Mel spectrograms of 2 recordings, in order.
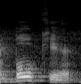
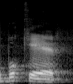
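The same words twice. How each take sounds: First: "boker" as BÔ-ker, weight on the first syllable; "boker" with long stressed bo and falling end. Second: "boquer" stressed on the last syllable, open e; "boquer" with the weight thrown onto "quer"; mistaken final stress. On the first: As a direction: lean on the "bo" of "boker", let "ker" fall away. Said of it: "A sílaba tônica é no B". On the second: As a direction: say "boquer" as bo-KÉR. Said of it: "algumas pessoas poderiam ler isso aqui como boquer". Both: Shown as a demonstration.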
